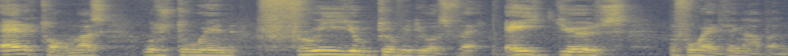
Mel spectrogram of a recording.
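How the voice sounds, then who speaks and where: A man's fairly high voice at a fairly slow pace, with ordinary pitch variation, big swings in loudness and noticeable background noise. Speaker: MMA fighter and mental health podcaster. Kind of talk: casual chat. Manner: animated.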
